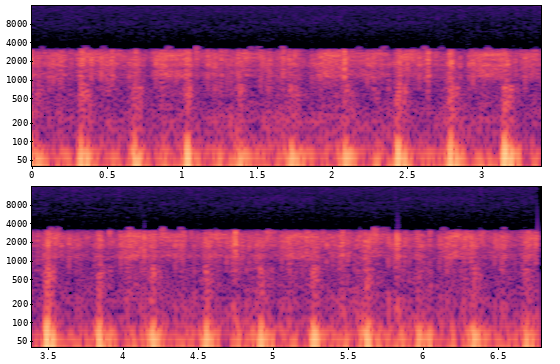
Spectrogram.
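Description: A runner's footsteps on a paved sidewalk, picked up through a head-mounted action camera: regular low thuds at running pace, about three a second.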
